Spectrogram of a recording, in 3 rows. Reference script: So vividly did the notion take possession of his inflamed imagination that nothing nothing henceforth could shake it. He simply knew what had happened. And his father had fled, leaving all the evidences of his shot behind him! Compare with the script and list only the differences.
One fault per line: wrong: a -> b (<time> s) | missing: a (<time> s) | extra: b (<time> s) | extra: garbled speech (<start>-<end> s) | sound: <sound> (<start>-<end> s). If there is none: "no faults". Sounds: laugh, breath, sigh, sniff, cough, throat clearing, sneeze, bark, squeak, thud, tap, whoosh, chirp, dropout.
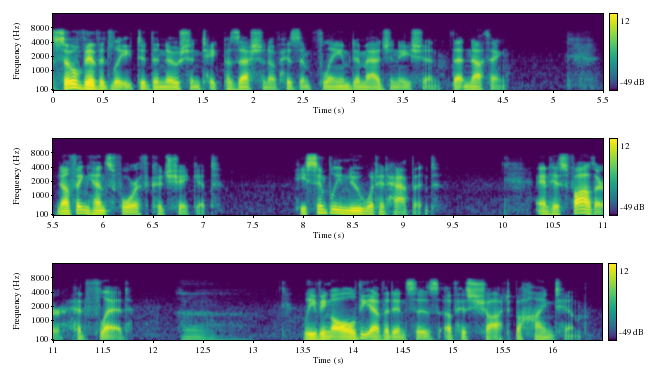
sound: sigh (12.2-13.1 s)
